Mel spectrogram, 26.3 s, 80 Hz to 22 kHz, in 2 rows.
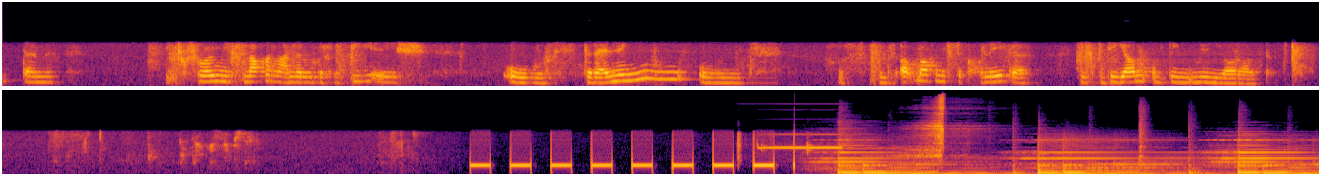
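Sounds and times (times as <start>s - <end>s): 
speech: 0.2s - 0.7s, 1.6s - 4.2s, 5.0s - 7.7s, 8.4s - 12.8s
short electronic answering machine beeps: 17.9s - 21.4s
music: 20.9s - 26.3s.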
